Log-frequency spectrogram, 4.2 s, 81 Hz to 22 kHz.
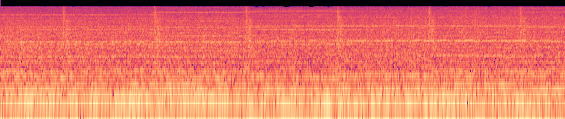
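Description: Extratone electronic music: distorted kick drums at over 1000 BPM, so fast that they blur into one continuous, harsh, engine-like buzz at a steady loudness, with a few thin high tones held above it.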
